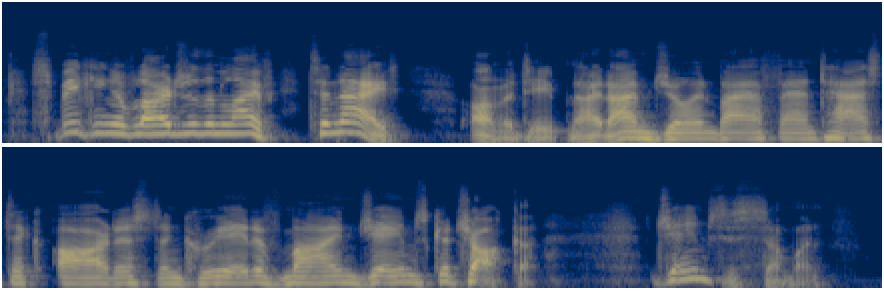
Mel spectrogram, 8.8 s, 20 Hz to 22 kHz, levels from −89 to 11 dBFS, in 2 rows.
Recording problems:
muffled; very; fading above 2.5 kHz

